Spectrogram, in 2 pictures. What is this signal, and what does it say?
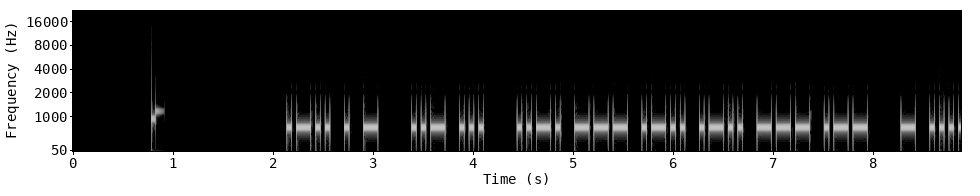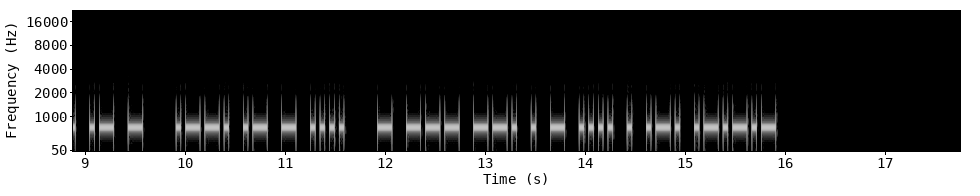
Morse code, heard as a keyed tone, about 25 wpm, 700 Hz. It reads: LET US FOLLOW THAT PATH TOGETHER.
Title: Sentences from Top 1400 Words 25wpm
